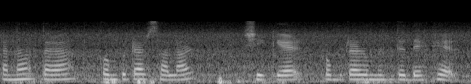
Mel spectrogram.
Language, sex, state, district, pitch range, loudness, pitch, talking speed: Bengali, female, Assam, Hailakandi, 215-225 Hz, -20 LUFS, 225 Hz, 100 wpm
